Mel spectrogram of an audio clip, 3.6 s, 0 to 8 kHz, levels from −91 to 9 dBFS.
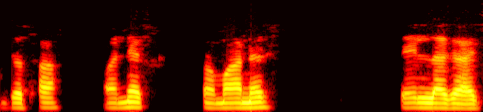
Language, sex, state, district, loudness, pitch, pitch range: Bengali, male, West Bengal, Malda, -17 LUFS, 130 Hz, 125-135 Hz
